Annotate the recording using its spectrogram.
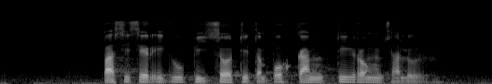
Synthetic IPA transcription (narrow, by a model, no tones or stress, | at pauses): pasisɪɾʔikub̥i̤sɔd̪̥i̤t̪əmpʊhkant̪iɾɔŋd̥d͡ʒ̥a̤lʊr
